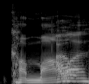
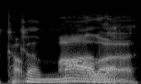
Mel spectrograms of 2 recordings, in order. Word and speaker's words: Kamala: watch CA Harris tonight Camala I'm sorry Camala Harris I can't say her name right no matter what so it doesn't even matter you know I don't care what people call her camela Kamala her name is Kamala okay that's my that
